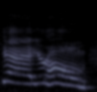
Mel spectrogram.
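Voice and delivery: high, loud happy cheer; overjoyed dad. Retold or imitated. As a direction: greet the son with a burst of joy. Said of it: "his dad's like".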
